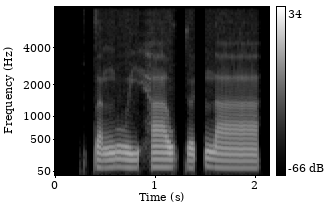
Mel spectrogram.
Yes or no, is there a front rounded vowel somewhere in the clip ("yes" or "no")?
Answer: no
